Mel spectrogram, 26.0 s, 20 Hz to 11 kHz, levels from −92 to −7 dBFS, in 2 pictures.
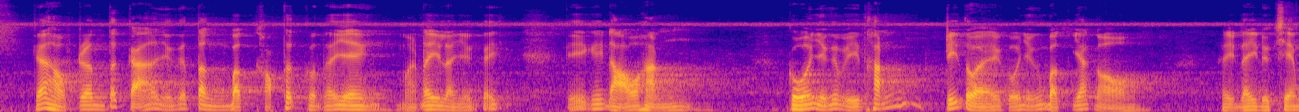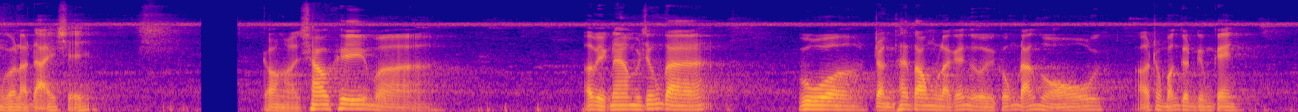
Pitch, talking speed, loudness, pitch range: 100 Hz, 155 wpm, -26 LUFS, 90-115 Hz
